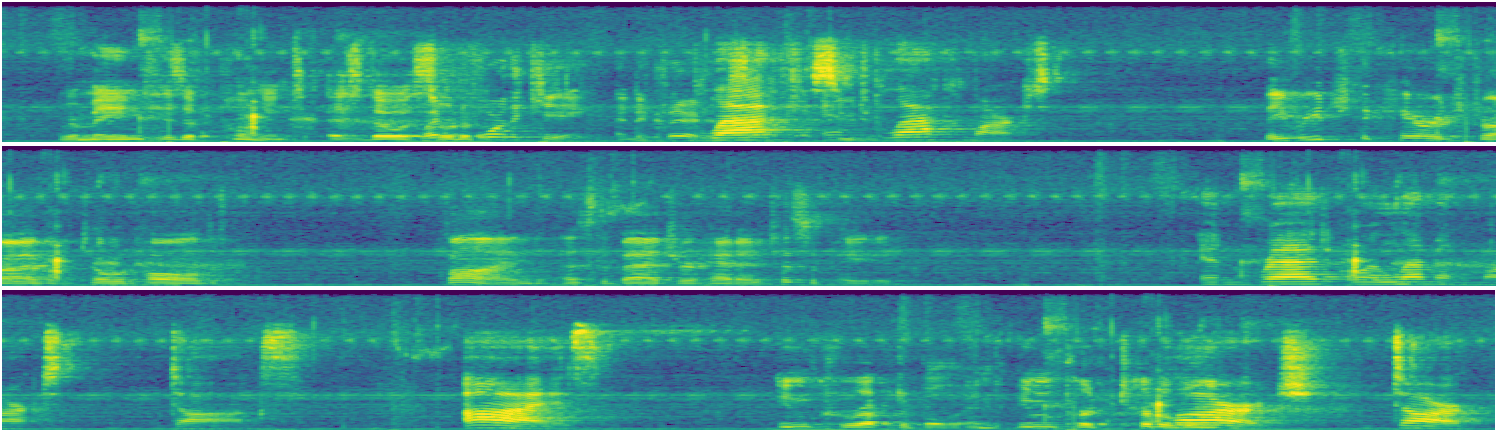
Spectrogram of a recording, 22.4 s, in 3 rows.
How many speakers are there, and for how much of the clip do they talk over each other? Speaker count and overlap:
4, about 9%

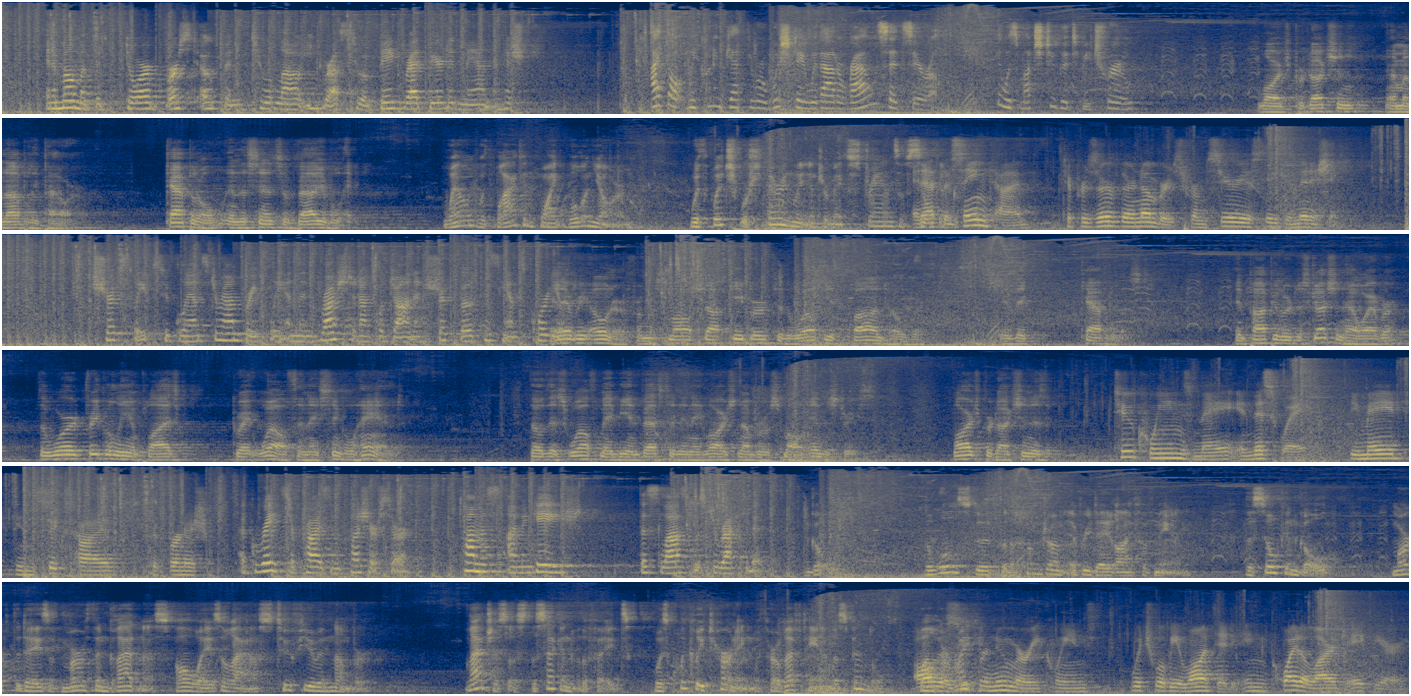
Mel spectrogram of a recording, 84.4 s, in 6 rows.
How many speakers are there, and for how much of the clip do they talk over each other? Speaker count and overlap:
5, about 2%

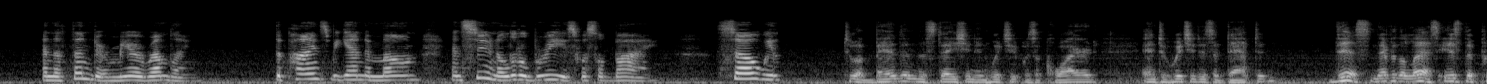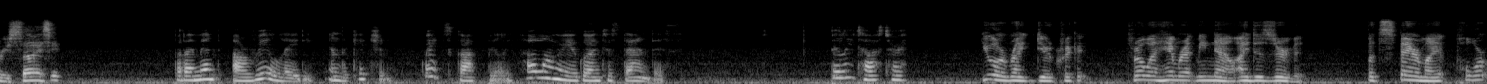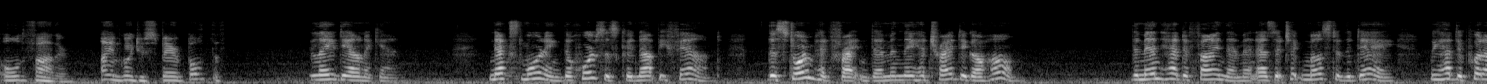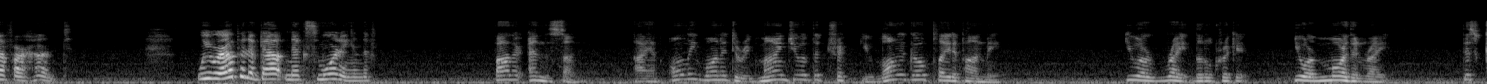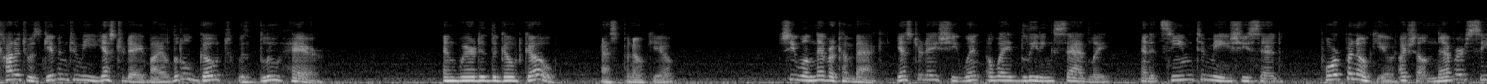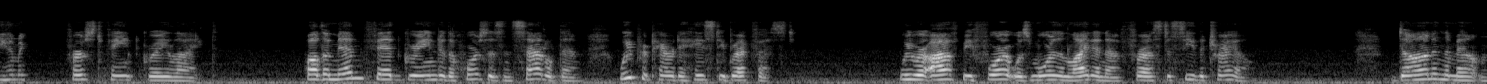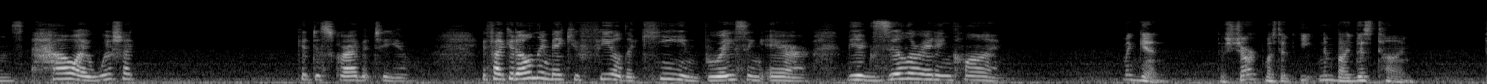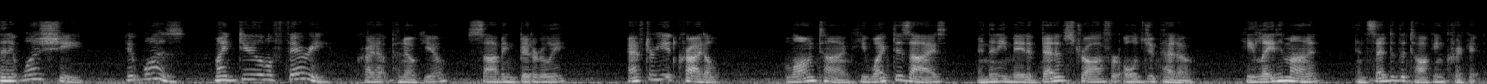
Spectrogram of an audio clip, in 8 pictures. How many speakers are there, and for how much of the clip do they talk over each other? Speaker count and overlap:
4, no overlap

